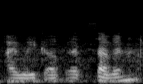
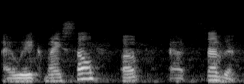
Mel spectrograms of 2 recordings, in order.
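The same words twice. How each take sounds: First: Said in the usual way. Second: Myself pressed hard and loud; teacher stressing myself. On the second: Shown as a demonstration. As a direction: lean on the word myself. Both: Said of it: "I'm doing this to myself in this phrase".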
